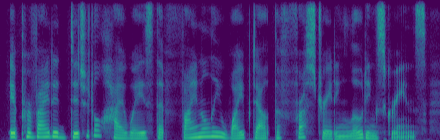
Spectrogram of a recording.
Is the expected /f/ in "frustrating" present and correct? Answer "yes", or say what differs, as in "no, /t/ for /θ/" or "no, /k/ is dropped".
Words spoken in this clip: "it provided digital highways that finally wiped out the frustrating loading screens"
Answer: yes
